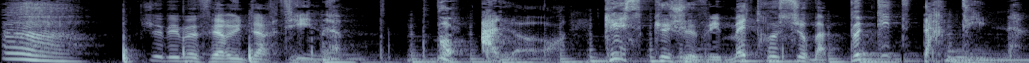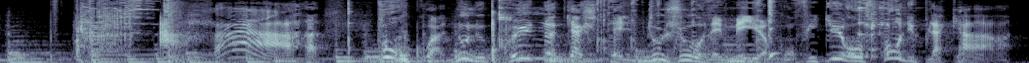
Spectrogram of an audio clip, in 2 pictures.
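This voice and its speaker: Un homme jouant un roi des fées d'âge mûr, grognon et emphatique, dans un dessin animé. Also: male voice, a little high, huge pitch swings, takes it slowly, exaggerated voice. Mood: impatient. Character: middle-aged fairy king, hungry, grumbling, blustering. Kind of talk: dubbed children's cartoon acting. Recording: loud music over the voice.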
